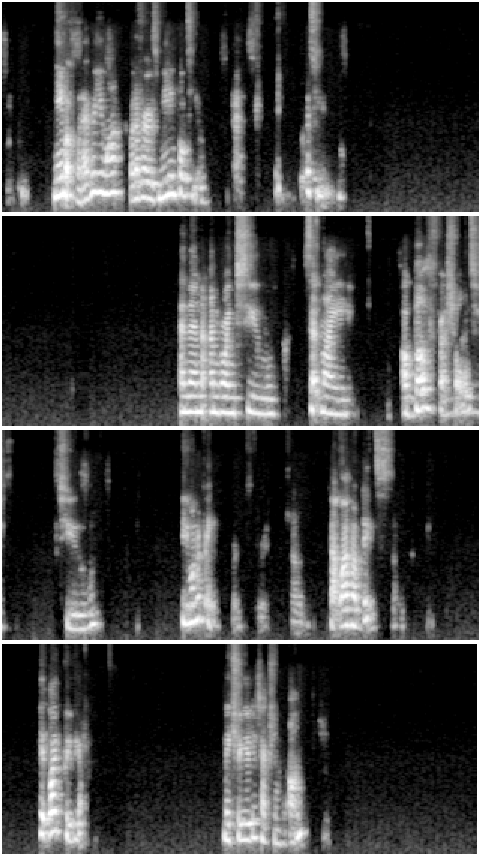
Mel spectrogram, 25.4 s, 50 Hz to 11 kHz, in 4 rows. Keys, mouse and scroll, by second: 0.0-0.3 typing, 4.0-6.1 typing, 7.1 click, 10.6 click, 12.0-13.6 scroll down 1, 13.6 click, 13.6-14.4 scroll down 1, 14.4-14.9 scroll down 1, 14.9 click, 14.9-19.1 scroll down 1, 19.1 click, 19.1-20.2 scroll down 1, 20.2 click, 22.9-23.6 scroll down 1, 23.6-25.2 scroll down 1, 24.0 click.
